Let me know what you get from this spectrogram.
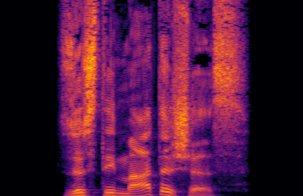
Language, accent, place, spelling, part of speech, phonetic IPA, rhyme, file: German, Germany, Berlin, systematisches, adjective, [zʏsteˈmaːtɪʃəs], -aːtɪʃəs, De-systematisches.ogg
- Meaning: strong/mixed nominative/accusative neuter singular of systematisch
